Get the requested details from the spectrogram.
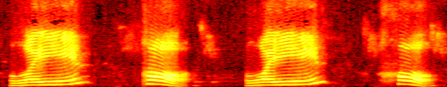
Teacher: হলকের শেষ ভাগ হতে গইন, খ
